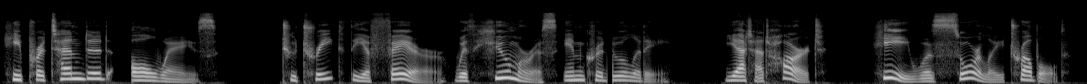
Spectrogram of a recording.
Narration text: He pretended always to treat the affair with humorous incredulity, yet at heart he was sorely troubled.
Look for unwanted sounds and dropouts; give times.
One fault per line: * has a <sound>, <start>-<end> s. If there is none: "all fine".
* has a dropout, 6.1-6.1 s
